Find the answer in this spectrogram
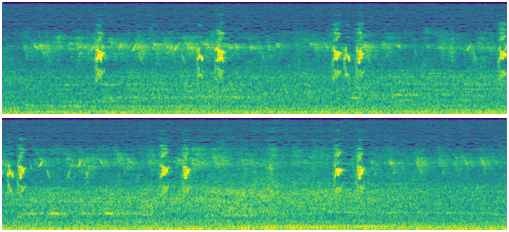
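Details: Yellow-vented bulbuls nesting just outside a window, parents and young nearly ready to fly; short high chirps come in clusters of two or three, roughly every second or so, above a constant low background hum.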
